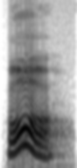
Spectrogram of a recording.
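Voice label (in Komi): "о-о", Komi, female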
